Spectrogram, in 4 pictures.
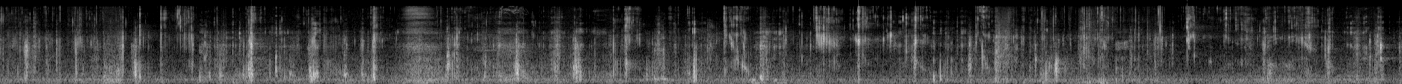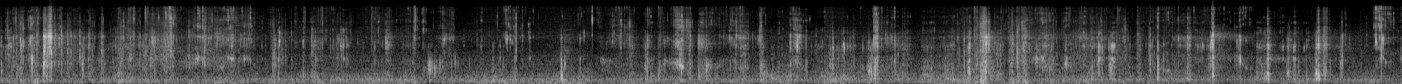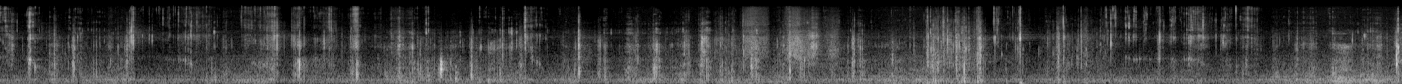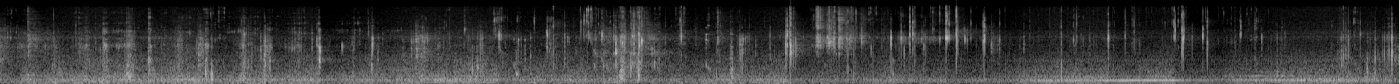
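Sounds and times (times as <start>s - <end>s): close-miked chewing: 0.0s - 56.0s.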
